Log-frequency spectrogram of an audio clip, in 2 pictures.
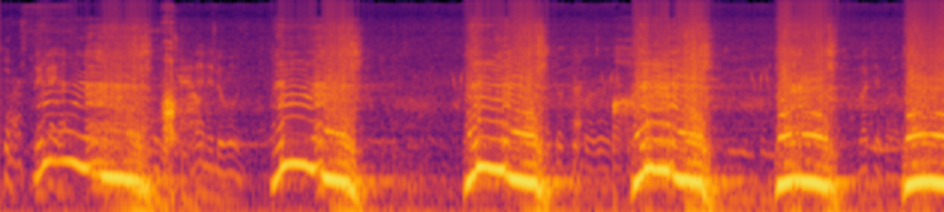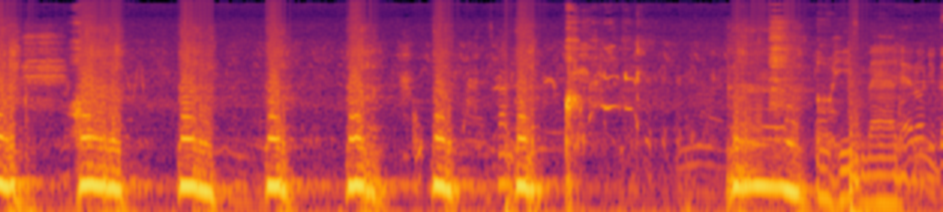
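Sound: lion roaring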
